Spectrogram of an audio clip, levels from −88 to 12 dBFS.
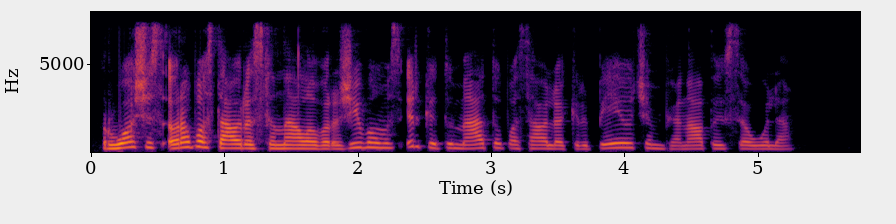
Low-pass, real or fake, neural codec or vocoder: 7.2 kHz; real; none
